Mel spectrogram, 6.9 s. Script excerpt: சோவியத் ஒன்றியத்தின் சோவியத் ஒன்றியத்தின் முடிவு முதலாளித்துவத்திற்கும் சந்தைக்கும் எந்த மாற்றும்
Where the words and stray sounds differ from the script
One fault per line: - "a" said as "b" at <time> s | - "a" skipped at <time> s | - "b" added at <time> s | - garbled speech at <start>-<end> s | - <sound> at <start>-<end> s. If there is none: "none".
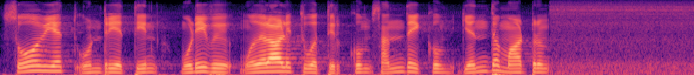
- "சோவியத் ஒன்றியத்தின்" skipped at 1.5 s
